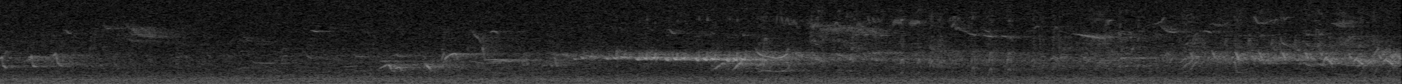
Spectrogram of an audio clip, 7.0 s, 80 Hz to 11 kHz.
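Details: Three-toed woodpecker nestlings in a tree hole give a steady, high, buzzy chatter of rapid begging calls that swells in the middle, over a soft background hiss. Recorded 10 June 2018 in a forest park in Yekaterinburg.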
